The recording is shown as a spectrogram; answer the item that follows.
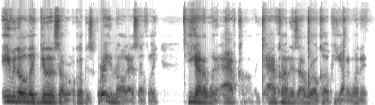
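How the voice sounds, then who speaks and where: A man hosting a podcast, chatting about football in a relaxed, slangy way, full of "like". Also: mid-range voice, fast talker. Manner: relaxed, slangy, repeats phrases with "like". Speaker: podcast host. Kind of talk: casual sports chat.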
